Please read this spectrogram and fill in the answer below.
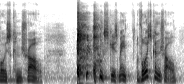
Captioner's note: coughing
